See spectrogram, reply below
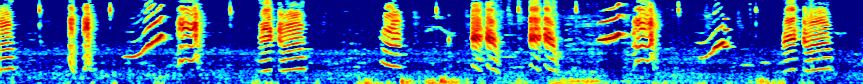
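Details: Parrots at a Karachi Sunday bird market, kept caged; a rapid series of harsh, rising and falling squawks and chattering bursts, some whistled upsweeps, with faint low murmuring in the background.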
